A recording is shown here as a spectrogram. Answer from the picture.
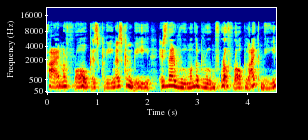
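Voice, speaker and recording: In a croaky put-on character voice, a woman speaks at a moderate pace and medium pitch. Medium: read story.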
